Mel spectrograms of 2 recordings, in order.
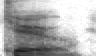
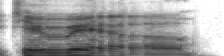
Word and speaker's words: Terrell: she owed Mary Church Terrell. And she would always say, sometimes I slip and I say, "Terrell." She said, "No, it's Terrell." She always said that you have to make sure you pronounce it.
